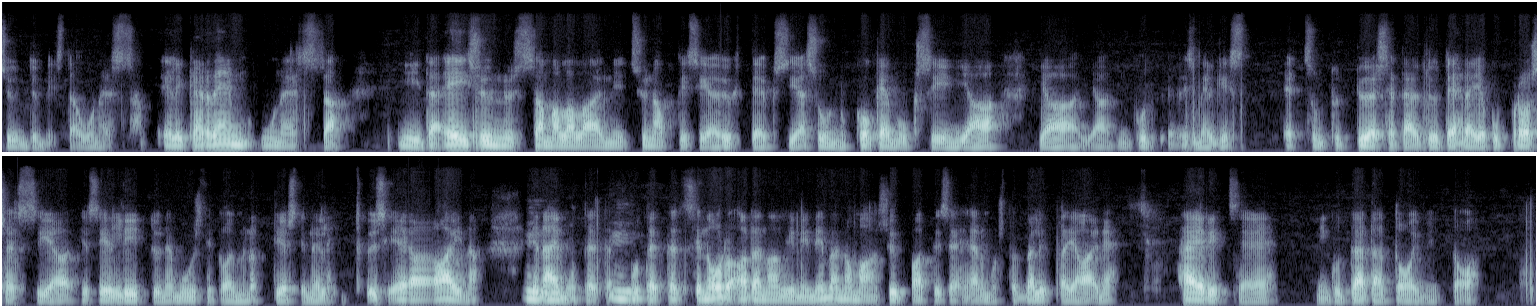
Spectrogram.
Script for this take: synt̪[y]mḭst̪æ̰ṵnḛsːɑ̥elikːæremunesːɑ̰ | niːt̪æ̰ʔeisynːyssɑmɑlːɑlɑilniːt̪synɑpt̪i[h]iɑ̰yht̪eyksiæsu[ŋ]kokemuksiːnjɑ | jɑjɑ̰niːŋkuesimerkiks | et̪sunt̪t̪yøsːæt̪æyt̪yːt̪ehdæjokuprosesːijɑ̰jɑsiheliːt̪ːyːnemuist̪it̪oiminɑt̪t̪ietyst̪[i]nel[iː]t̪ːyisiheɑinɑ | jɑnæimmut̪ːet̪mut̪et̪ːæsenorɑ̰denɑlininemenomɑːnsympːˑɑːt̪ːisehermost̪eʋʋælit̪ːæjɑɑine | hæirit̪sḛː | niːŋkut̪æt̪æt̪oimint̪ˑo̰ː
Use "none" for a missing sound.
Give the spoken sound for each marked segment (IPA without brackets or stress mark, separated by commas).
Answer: y, s, n, i, iː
